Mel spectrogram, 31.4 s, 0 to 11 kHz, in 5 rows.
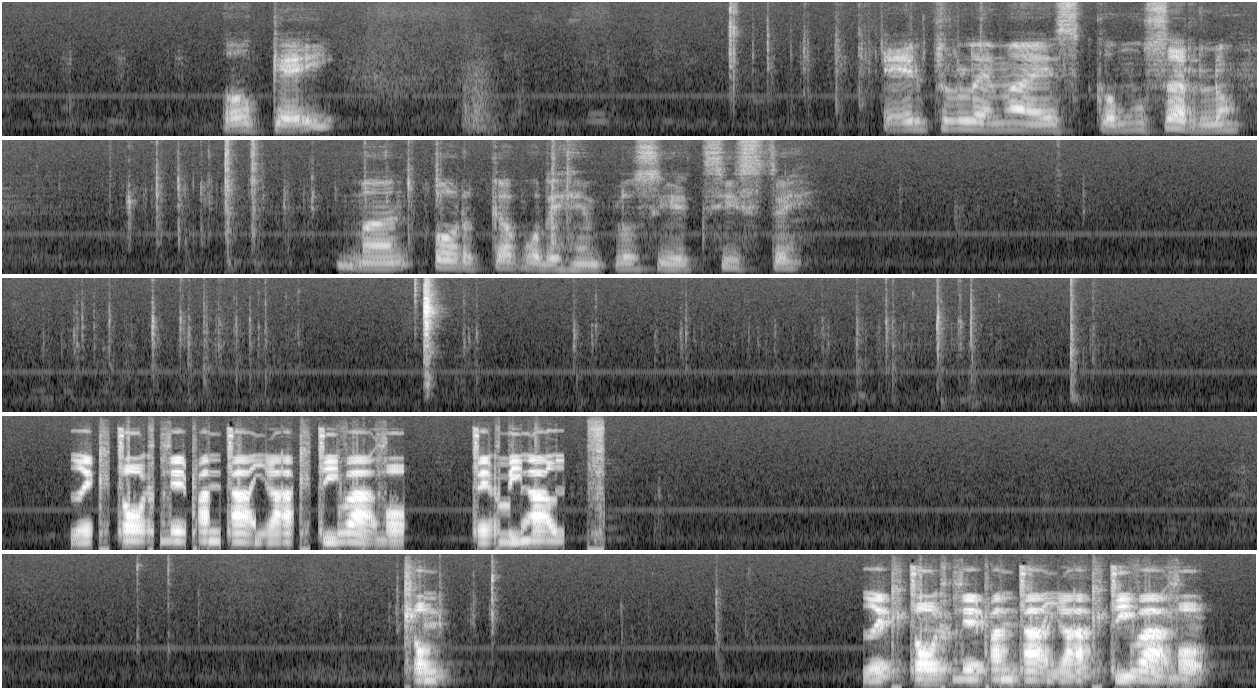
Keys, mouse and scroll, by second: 0.0-3.8 scroll down 5, 3.8-5.0 typing, 6.8-9.0 typing, 13.1-14.4 typing, 15.4 typing, 16.6-17.9 typing, 23.2-25.1 scroll up 2, 25.8 click, 27.3 ctrl+c, 28.2 Up, 28.7 Return.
